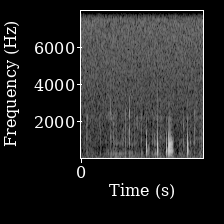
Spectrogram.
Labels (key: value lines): label: biophony, knock croak
recorder: SoundTrap 300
